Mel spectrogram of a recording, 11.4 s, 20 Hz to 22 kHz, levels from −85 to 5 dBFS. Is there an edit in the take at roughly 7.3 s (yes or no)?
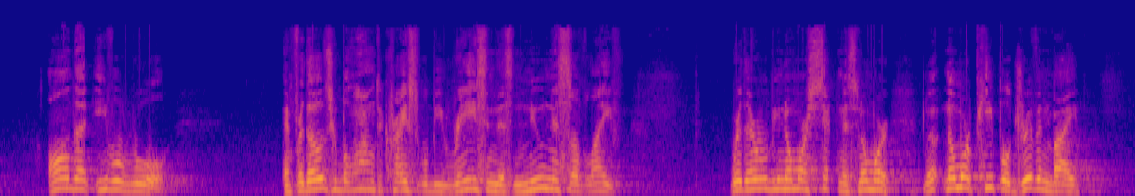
no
